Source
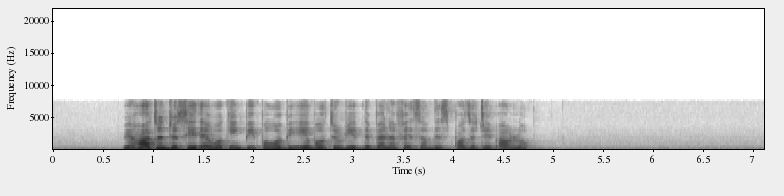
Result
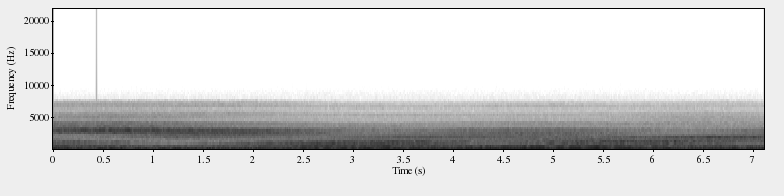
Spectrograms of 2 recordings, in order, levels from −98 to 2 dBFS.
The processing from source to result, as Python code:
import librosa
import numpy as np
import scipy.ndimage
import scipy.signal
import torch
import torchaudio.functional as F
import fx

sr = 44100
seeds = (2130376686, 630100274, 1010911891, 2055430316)

p1 = fx.filter_sweep_lowpass(x, sr, from_hz=5500.0, to_hz=2000.0, start_s=0.97, end_s=2.4, q=3.8)
p2 = fx.paulstretch(p1, sr, seeds[0], factor=6.1, window_s=0.5, from_s=1.72)
p3 = fx.dmg_noise_band(p2, sr, seeds[1], low_hz=290.0, high_hz=3900.0, level_db=-60.0)
p4 = p3 + fx.echo_single(p3, sr, ms=435, db=-8.5, dry=0)
y = p4 * 10.0 ** (5.5 / 20.0)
